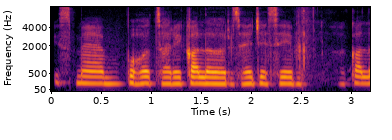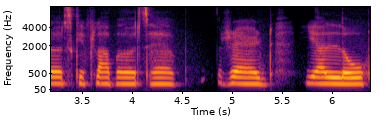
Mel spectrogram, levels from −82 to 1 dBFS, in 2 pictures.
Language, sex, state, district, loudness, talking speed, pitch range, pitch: Hindi, female, Bihar, Patna, -19 LUFS, 120 wpm, 180-190 Hz, 185 Hz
